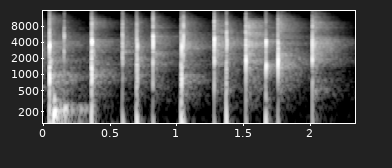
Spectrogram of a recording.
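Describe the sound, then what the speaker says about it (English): A small scattering of hand claps, about a dozen sharp, separate claps at an uneven rhythm, close and fairly quiet, with no voices. "Can we get a round of applause?"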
